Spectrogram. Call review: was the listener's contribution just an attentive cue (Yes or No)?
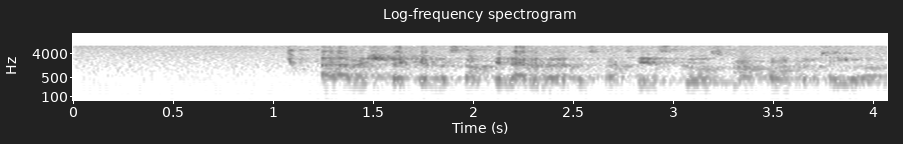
No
